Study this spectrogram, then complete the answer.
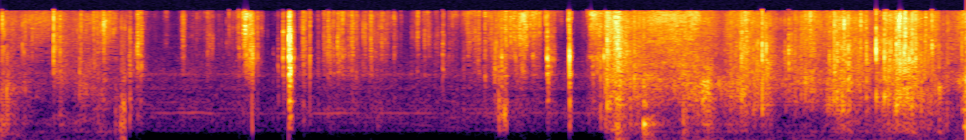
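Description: A diamond painting kit package being unwrapped, with sharp crinkling and rustling of plastic wrap in irregular bursts, close by, growing denser and more continuous toward the end, no talking.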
